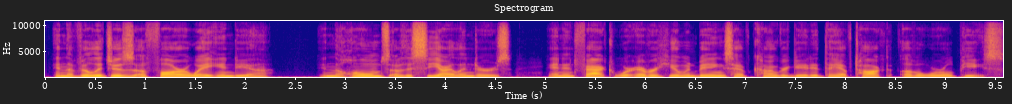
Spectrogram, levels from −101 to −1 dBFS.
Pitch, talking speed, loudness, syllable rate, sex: 120 Hz, 180 wpm, -20 LUFS, 5.2 syllables/s, male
